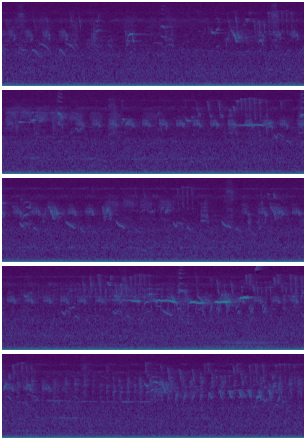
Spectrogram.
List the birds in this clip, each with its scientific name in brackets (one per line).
Yellow-breasted Apalis (Apalis flavida)
Northern Brownbul (Phyllastrephus strepitans)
